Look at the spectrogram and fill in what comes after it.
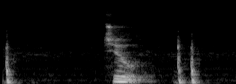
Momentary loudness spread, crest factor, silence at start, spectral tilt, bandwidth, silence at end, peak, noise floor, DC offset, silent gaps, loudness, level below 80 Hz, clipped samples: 13 LU; 18 dB; 0.05 s; -5 dB/octave; 7 kHz; 0.35 s; -8 dBFS; -64 dBFS; under 0.1%; none; -26 LUFS; -48 dBFS; under 0.1%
